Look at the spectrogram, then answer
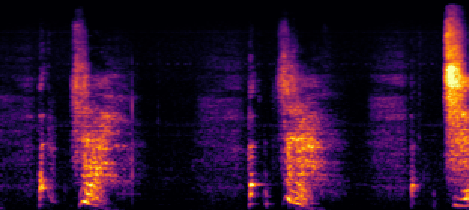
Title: STOPPING THE SPREAD AND SNEEZING LIKE CRAZY AND CAN'T STOP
